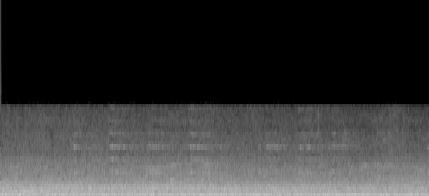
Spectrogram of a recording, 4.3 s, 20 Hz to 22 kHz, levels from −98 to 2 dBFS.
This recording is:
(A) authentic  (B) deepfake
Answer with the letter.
A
